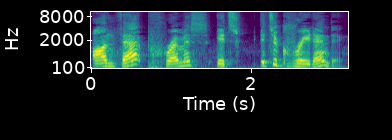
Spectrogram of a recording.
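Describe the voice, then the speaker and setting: A man's voice: sits high, slow, a bit bright. A man hosting a podcast, chatting casually about movies in a rambling way. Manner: rambling, laughing, trailing off. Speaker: podcast co-host.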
